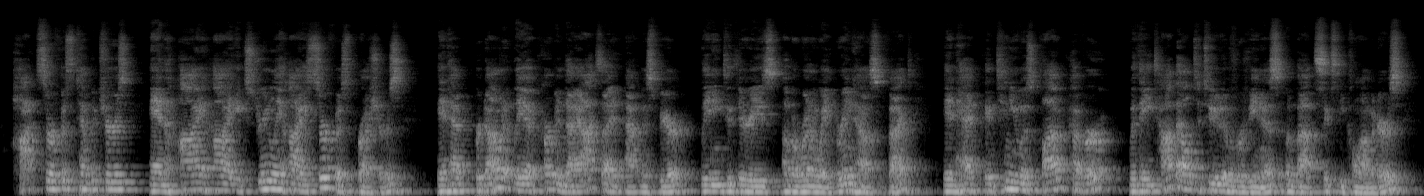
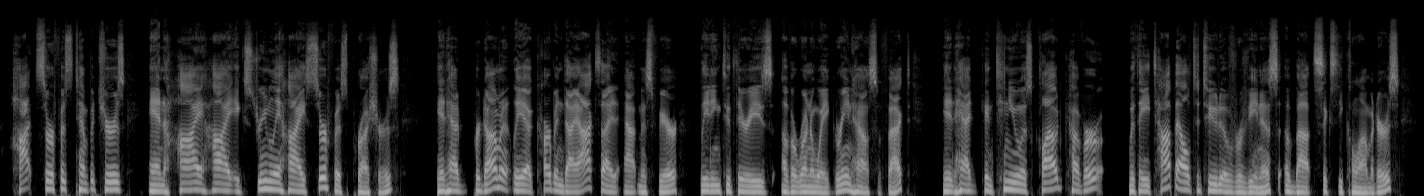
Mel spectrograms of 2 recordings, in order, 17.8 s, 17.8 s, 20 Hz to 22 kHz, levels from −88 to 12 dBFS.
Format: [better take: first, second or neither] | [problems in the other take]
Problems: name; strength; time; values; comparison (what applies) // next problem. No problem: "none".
second | room echo; noticeable; dies away in 0.5 s // off-mic speech; far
